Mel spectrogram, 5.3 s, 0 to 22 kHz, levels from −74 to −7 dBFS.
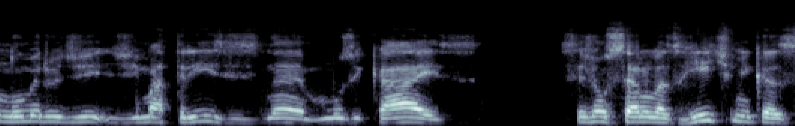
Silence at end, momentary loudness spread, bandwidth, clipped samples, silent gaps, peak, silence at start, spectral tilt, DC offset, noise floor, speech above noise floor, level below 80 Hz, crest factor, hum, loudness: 0 s; 11 LU; 10.5 kHz; under 0.1%; none; -2 dBFS; 0 s; -4.5 dB/octave; under 0.1%; -71 dBFS; 48 dB; -68 dBFS; 22 dB; none; -24 LUFS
